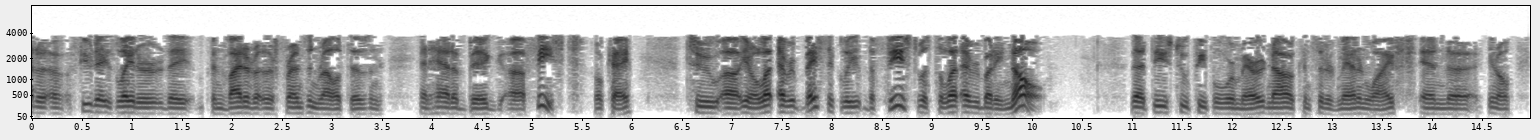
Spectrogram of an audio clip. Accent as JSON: {"language": "English", "town": "Chicago", "region": "Illinois", "country": "United States", "tie": "born or raised there", "said": "Well, I remember as a child growing up in Chicago, going to numerous wedding feasts"}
